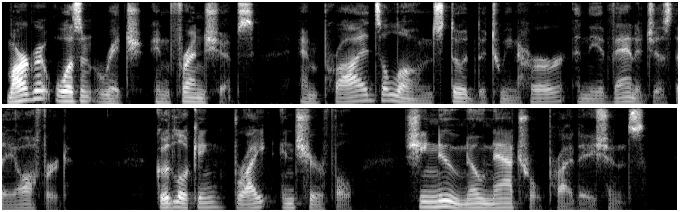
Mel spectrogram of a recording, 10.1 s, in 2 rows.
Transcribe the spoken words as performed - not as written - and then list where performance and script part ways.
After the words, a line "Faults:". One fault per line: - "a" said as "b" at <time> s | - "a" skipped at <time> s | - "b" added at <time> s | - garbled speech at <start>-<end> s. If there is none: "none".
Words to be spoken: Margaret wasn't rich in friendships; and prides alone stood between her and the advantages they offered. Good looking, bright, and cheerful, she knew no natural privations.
Margaret wasn't rich in friendships; and prides alone stood between her and the advantages they offered. Good looking, bright, and cheerful, she knew no natural privations.
Faults:
none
